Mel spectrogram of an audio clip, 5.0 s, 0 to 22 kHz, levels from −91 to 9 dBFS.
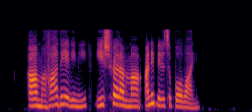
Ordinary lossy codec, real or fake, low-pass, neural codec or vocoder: AAC, 64 kbps; fake; 7.2 kHz; codec, 16 kHz, 0.5 kbps, X-Codec, HuBERT features, trained on balanced general audio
